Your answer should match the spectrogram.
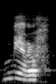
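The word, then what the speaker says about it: myrrh: Dan mirah, ya mur ini bukan mur yang dikaitkan dengan baut ya, Bapak Ibu, beda. Ini mur sebenarnya terjemahan dari katanya mir, M-Y-R-R-H gitu ya. Mir, bacanya aja susah.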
